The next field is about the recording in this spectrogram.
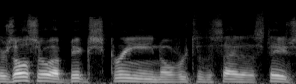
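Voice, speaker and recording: A man's voice with a dark, mellow tone. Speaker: auctioneer. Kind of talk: interview answer, casual promotional talk.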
